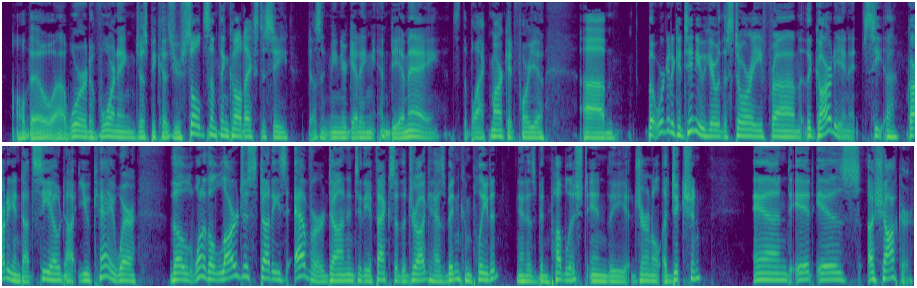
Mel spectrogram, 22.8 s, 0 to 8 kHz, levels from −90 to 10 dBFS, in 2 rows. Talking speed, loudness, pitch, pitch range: 185 wpm, -20 LUFS, 125 Hz, 110-145 Hz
